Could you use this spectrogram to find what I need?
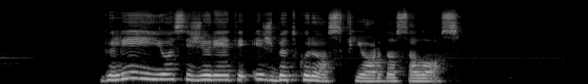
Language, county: Lithuanian, Kaunas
